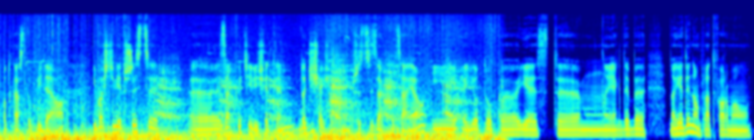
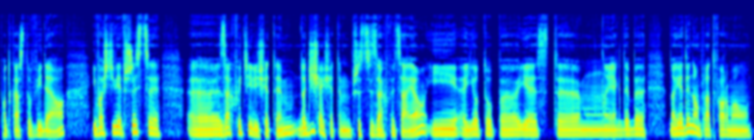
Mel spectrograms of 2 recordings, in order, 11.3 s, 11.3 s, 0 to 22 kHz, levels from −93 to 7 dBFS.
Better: second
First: wind noise on the microphone; heavy; until 7.5 s; 2 dB below the speech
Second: none

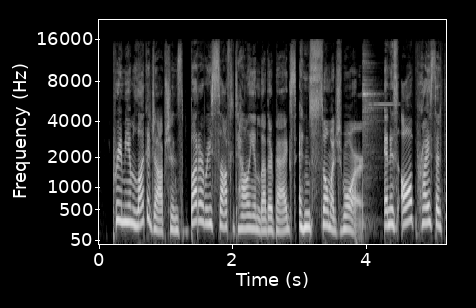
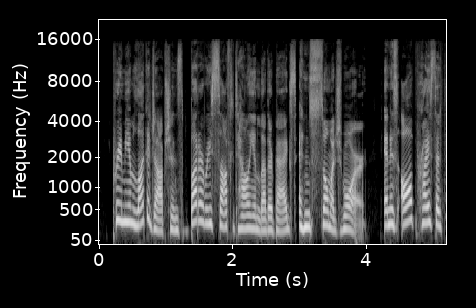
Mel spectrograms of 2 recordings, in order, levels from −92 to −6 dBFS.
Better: second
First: clattering dishes; faint; at 4 s; peak 10 dB below the speech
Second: none

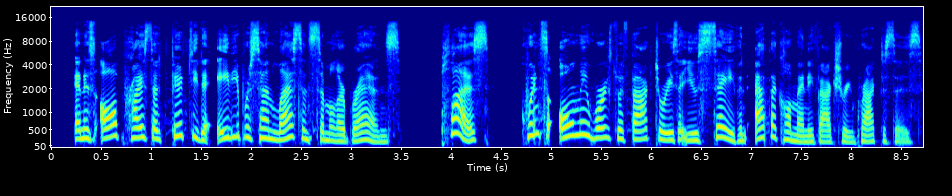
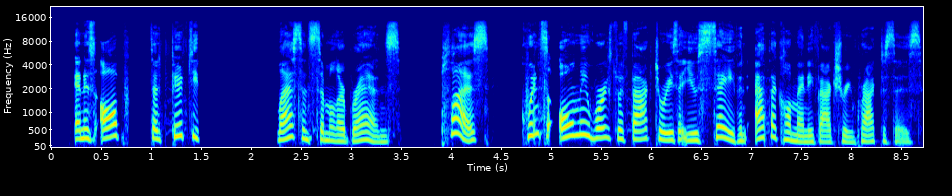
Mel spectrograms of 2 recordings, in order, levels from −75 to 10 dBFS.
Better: first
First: none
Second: audio cutting out; at 1 s and at 1.5 s for 1 s

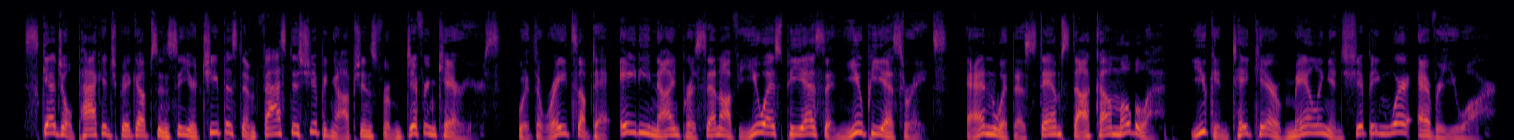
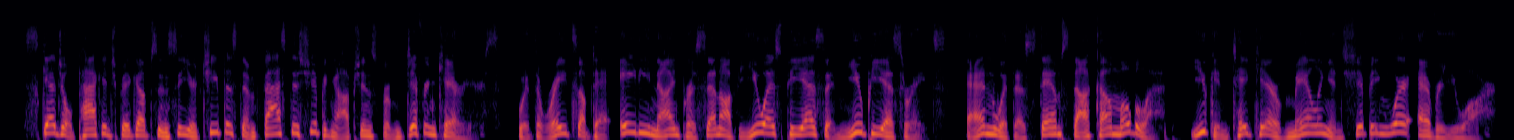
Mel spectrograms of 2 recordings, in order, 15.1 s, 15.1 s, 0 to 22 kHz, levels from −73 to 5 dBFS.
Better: first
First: none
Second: muffled; slightly; fading above 2 kHz

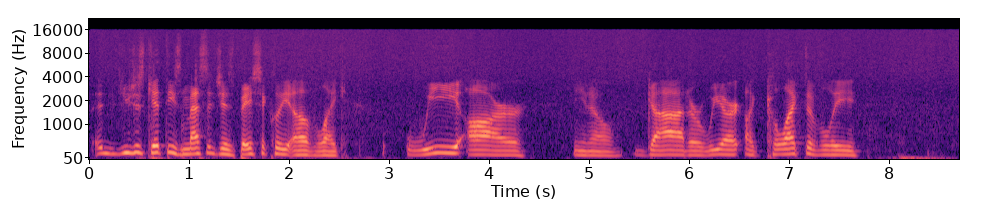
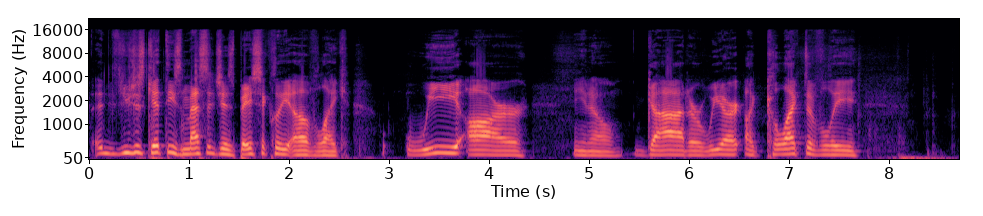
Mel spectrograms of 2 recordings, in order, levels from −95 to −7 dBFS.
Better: second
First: hiss; noticeable; throughout; 15 dB below the speech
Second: none

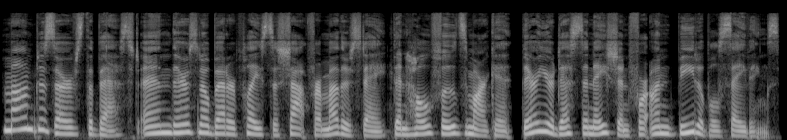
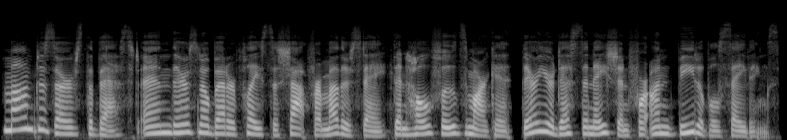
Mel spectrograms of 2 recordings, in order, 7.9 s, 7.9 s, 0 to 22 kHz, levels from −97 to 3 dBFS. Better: first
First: none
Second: muffled; slightly; fading above 4 kHz

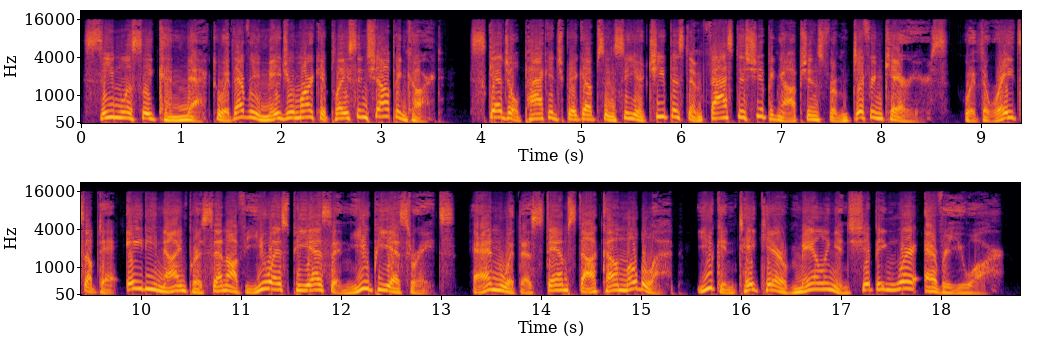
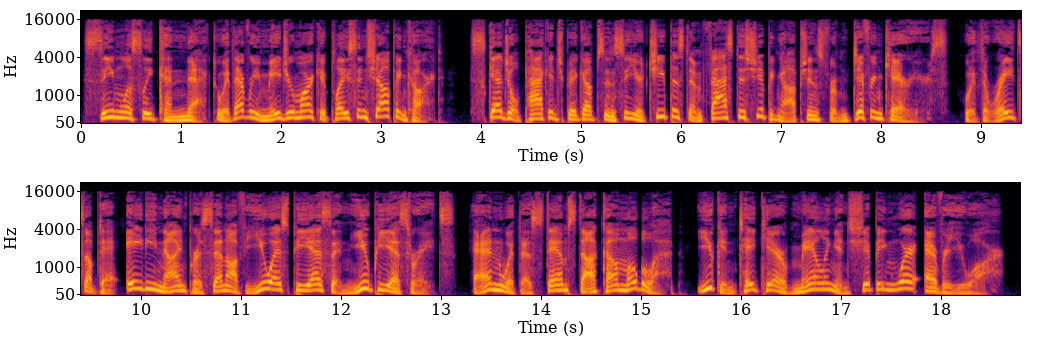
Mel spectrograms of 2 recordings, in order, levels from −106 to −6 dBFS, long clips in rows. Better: second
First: distortion; slight; 16% of the sound clipped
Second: none

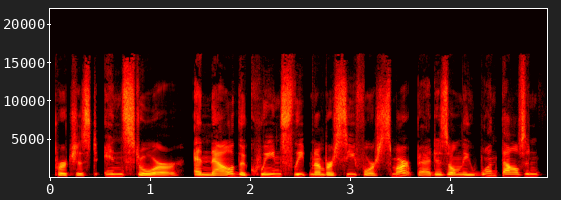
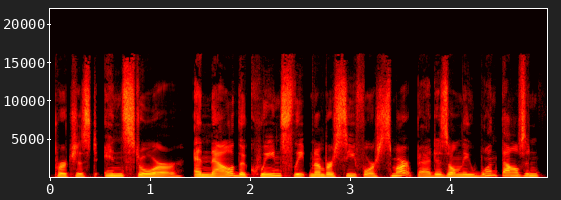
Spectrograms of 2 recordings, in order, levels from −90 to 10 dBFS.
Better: second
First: thin; very; fading below 300 Hz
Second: none

